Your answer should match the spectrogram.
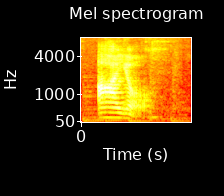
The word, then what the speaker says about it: aisle: Most people will say the S in this word when really it's silent, just like in our previous word aisle.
